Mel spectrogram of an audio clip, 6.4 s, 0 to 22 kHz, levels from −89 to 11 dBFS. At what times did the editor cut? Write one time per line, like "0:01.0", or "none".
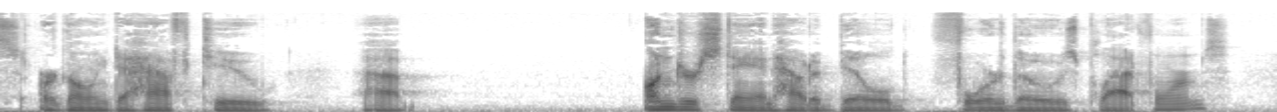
none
